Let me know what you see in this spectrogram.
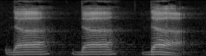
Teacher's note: makhroj huruf Dal terletak pada pertemuan antara ujung lidah dengan pangkal gigi seri atas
